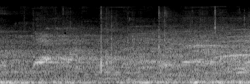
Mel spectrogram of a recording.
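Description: A volleyball thuds when struck.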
